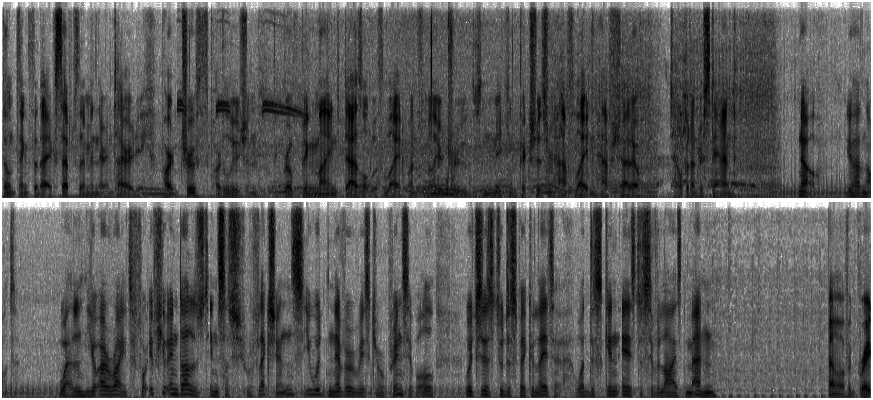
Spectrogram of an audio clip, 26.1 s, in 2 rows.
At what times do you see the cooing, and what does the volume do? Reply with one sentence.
The cooing can be heard from 1.2 to 11.2 s, getting louder then quieter.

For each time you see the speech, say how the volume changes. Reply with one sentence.
You can hear the speech from 0.0 to 11.2 s, at a steady volume; from 11.9 to 23.8 s, at a steady volume; and briefly from 25.4 to 26.0 s.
